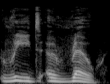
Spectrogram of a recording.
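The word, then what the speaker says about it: Rhydyrhaw: It's Rideroo, Mum, Katrin explained. Pronounced Read-a-row, as in crew.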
